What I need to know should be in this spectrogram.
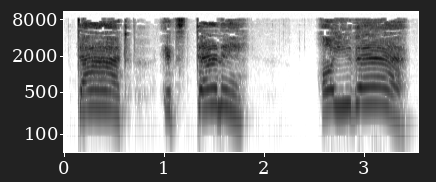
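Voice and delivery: put-on very high, loud boy's call; shouting for Dad. A narrator's reading. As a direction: holler into the woods for a missing father. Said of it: "I shouted".

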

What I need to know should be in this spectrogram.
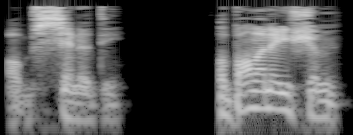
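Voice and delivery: strangled, appalled condemnation; strangling. A narrator's reading. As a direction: choke out each word in horror. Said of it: "Relg was strangling".

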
